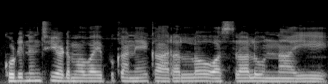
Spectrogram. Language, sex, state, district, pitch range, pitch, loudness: Telugu, male, Telangana, Hyderabad, 145-160 Hz, 150 Hz, -18 LUFS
